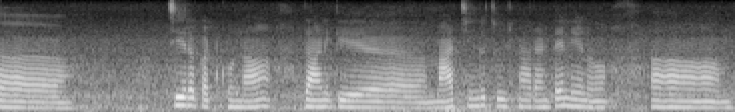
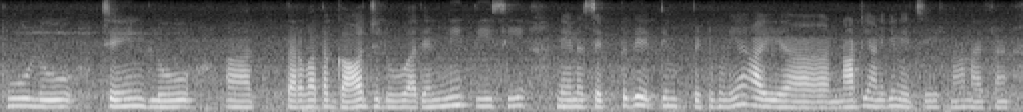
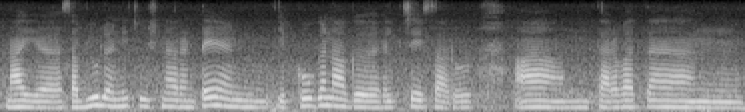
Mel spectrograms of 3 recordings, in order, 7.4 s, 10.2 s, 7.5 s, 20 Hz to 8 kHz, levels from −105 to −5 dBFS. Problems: none marked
